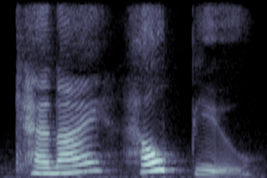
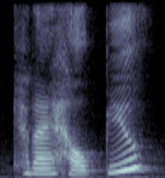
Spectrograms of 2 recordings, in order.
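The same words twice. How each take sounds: First: It is said slowly. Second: It is said fast.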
